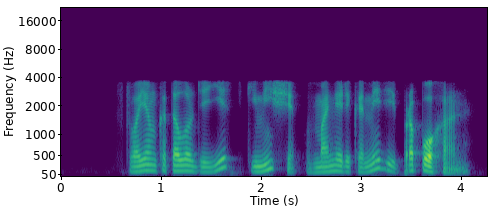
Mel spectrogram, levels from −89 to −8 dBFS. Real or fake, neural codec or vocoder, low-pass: fake; codec, 24 kHz, 0.9 kbps, WavTokenizer, large speech release; 3.6 kHz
